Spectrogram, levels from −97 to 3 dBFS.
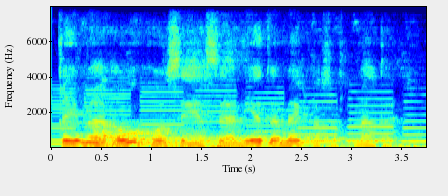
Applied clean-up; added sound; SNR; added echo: none; Wind instrument, woodwind instrument; 14 dB; reverberation time 1.2 s.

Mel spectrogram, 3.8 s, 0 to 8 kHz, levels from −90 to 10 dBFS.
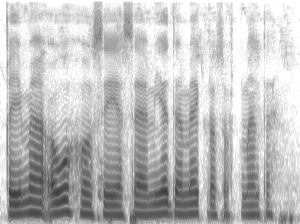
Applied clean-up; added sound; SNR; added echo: none; none; none; none.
